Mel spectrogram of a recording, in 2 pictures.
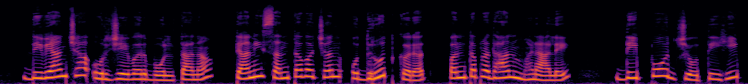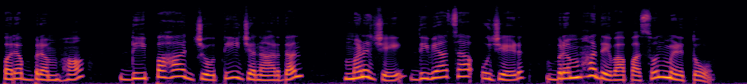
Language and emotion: Marathi, neutral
